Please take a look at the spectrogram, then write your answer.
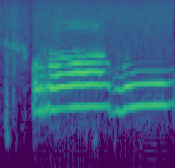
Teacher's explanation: یہاں یہ بات بھی ذہن نشین کر لیں کہ رو کے اوپر یا رو سے پہلے زبر یا پیش ہو تو رو کو پر پڑھیں گے، اس کا ساؤنڈ ہیوی ہو جائے گا، اور زیر ہو تو باریک پڑھیں گے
